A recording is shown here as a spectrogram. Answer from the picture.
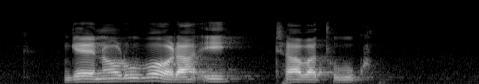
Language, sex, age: Venda, male, 19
